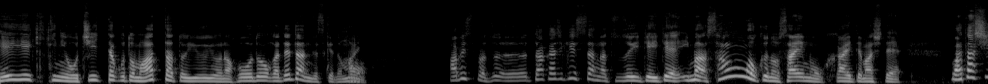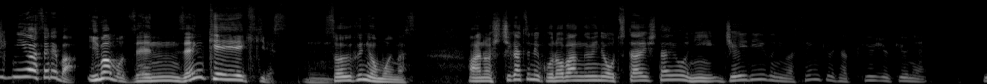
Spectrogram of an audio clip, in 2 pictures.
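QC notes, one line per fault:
17.07–17.84 s, zipper noise: a gain reduction of roughly 15 dB was applied in 2 dB steps, around ten per second, with no smoothing between them, so the level drops in a staircase rather than a slope. Each jump leaves a tiny discontinuity in the speech waveform, and together they form a ticking, zipping texture that rides on the sound only while the level is moving.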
